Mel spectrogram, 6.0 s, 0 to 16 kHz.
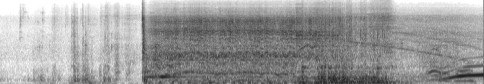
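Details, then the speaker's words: Old Ford dump truck, last run in the late 90s or early 2000s, revived in the cold and fed from a jerry can by hose. A few cranking coughs, then it roars about three seconds and dies from fuel starvation as the hose pops out of the can. "oh the hose keeps popping out of the cast oh so close"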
